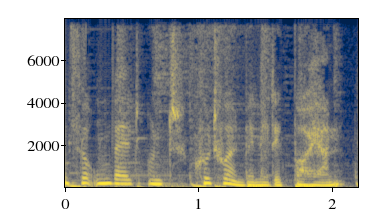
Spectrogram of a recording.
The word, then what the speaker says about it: Benediktbeuern: Hier bei mir sind Pater Heinz Menz, Direktor der Mitbrüdergemeinschaft der Salesianer Don Boscos im Kloster Benediktbeuern.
